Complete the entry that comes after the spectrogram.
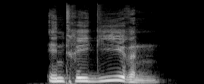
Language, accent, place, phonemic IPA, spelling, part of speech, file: German, Germany, Berlin, /ɪntʁiˈɡiːʁən/, intrigieren, verb, De-intrigieren.ogg
- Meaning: to intrigue, to plot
